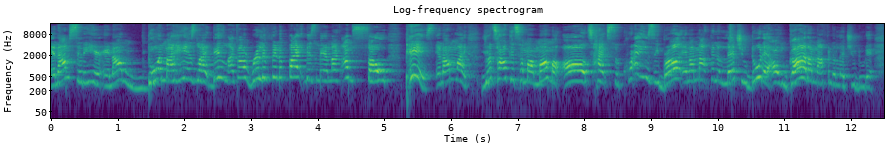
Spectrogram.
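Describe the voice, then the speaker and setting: In a raised, projected voice at an extremely high pitch, a woman speaks at a fairly quick pace with hardly any pauses, her animated tone and lively intonation marked by big swings in loudness. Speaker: YouTuber telling personal stories. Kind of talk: storytime monologue.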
